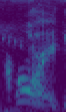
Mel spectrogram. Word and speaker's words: Khori: And then, how did you spell Corey again? – K-H-O-R-I. Remember, this isn't England. Corey isn't spelled with C-O-R-Y.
